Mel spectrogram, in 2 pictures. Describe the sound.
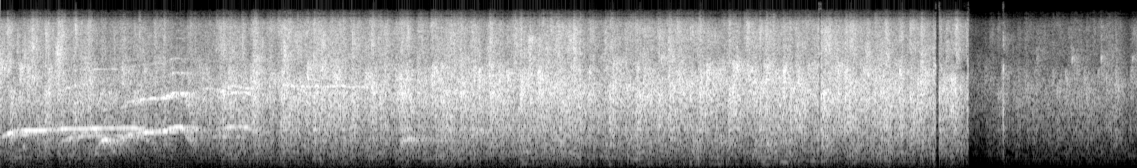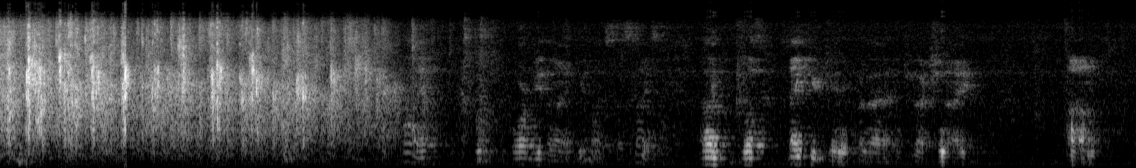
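Audience applause welcoming a poet to a reading: dense, loud clapping for about ten seconds, then thinner, quieter clapping that fades out, followed by a single voice speaking alone.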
